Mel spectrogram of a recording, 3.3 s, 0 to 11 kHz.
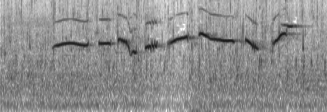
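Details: Oriental magpie-robin in the "ngalas" song style, meant to make other magpie-robins respond; bright whistles begin with a long held note, followed by short rising and falling slurs, about ten notes in 2.5 seconds over low background hiss.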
